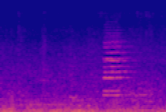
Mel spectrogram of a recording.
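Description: A short car horn toot: one steady beep about a second and a half in, over a low rumble of street noise.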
